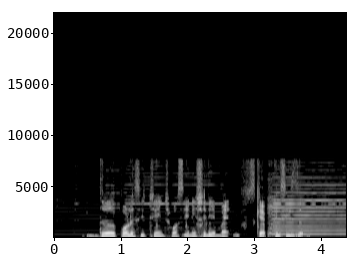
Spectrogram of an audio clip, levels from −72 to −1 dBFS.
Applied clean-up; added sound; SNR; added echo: classical method spectral subtraction.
